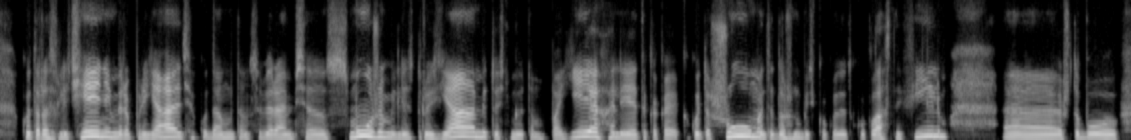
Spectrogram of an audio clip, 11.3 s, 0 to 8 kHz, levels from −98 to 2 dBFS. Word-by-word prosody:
какое-то 210 Hz, -3 st, -2 dB
развлечение, 225 Hz, +8 st, +3 dB
мероприятие, 205 Hz, +2 st, 0 dB
куда 200 Hz, 0 st, -5 dB
мы 195 Hz, -1 st, -4 dB
там 190 Hz, -, -9 dB
собираемся 190 Hz, -1 st, -4 dB
с -, -, -11 dB
мужем 245 Hz, -3 st, +5 dB
или 195 Hz, 0 st, -3 dB
с 195 Hz, -, -14 dB
друзьями, 235 Hz, +6 st, +3 dB
то 205 Hz, -, -8 dB
есть 195 Hz, -, -11 dB
мы 190 Hz, -1 st, -3 dB
там 175 Hz, -2 st, -12 dB
поехали, 215 Hz, +3 st, +1 dB
это 200 Hz, -1 st, -3 dB
какая 180 Hz, 0 st, -6 dB
какой-то 195 Hz, -3 st, -5 dB
шум, 260 Hz, +3 st, +5 dB
это 190 Hz, -3 st, -3 dB
должен 195 Hz, 0 st, -3 dB
быть 185 Hz, +1 st, -9 dB
какой-то 190 Hz, 0 st, -7 dB
такой 180 Hz, 0 st, -15 dB
классный 195 Hz, 0 st, -2 dB
фильм, 260 Hz, +1 st, +1 dB, 0.6 s
э, 195 Hz, -2 st, 0 dB
чтобы 200 Hz, -2 st, -1 dB
200 Hz, 160 wpm, -25 LUFS, 190-230 Hz, 0.6 s, мужем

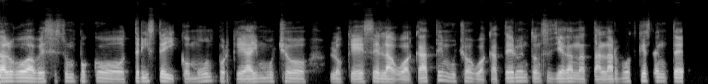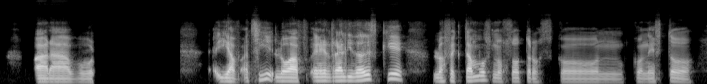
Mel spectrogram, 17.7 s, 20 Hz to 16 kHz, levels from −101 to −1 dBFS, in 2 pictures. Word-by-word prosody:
algo 115 Hz, +1 st, +7 dB
a 105 Hz, -, +6 dB
veces 100 Hz, +4 st, -4 dB
un 110 Hz, -2 st, -6 dB
poco 100 Hz, -5 st, -2 dB
triste 110 Hz, +1 st, 0 dB
y 100 Hz, -, -2 dB
común, 110 Hz, +7 st, -6 dB
porque 95 Hz, -1 st, -1 dB
hay 95 Hz, +2 st, +3 dB
mucho 105 Hz, -2 st, -3 dB, 0.3 s
lo -, -, -5 dB
que 90 Hz, +1 st, +2 dB
es 95 Hz, -, -8 dB
el 100 Hz, -2 st, +2 dB
aguacate, 105 Hz, -, +1 dB
mucho 115 Hz, -6 st, -6 dB
aguacatero, 105 Hz, +2 st, -2 dB
entonces 105 Hz, -3 st, -7 dB
llegan 105 Hz, -1 st, +1 dB
a 90 Hz, -, -1 dB
talar 90 Hz, +2 st, 0 dB
bosques 110 Hz, +5 st, -4 dB
enteros 115 Hz, -1 st, +1 dB, 0.7 s
para 100 Hz, -1 st, +5 dB
vo 95 Hz, +1 st, -6 dB, 1.5 s
y 110 Hz, 0 st, +1 dB
afa 105 Hz, -, +2 dB
sí 170 Hz, +4 st, -2 dB
lo 120 Hz, -1 st, +7 dB
af 110 Hz, -, +6 dB
eh, 125 Hz, 0 st, +4 dB
en 125 Hz, -1 st, +3 dB
realidad 125 Hz, +3 st, +5 dB
es 170 Hz, -, -1 dB
que 180 Hz, -3 st, +1 dB, 0.3 s
lo 110 Hz, 0 st, -1 dB
afectamos 120 Hz, +5 st, +1 dB
nosotros 105 Hz, 0 st, -6 dB
con 95 Hz, -2 st, -7 dB
con 95 Hz, 0 st, -8 dB
esto, 100 Hz, -2 st, -5 dB
105 Hz, 140 wpm, -25 LUFS, 95-115 Hz, 1.5 s, algo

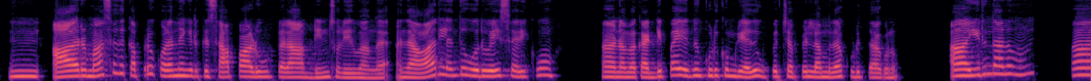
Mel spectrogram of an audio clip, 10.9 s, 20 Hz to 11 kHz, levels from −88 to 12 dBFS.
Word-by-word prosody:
ம், 225 Hz, 0 st, +2 dB, 0.3 s
ஆறு 230 Hz, +2 st, +5 dB
மாசதுக்கப்புறம் 310 Hz, +2 st, -3 dB
குழந்தைங்களுக்கு 235 Hz, -2 st, +1 dB
சாப்பாடு 205 Hz, +1 st, +1 dB
ஊட்டலாம் 195 Hz, -2 st, 0 dB
அப்படின்னு 185 Hz, +2 st, -3 dB
சொல்லிருவாங்க. 175 Hz, -4 st, -3 dB, 0.2 s
அந்த 190 Hz, -1 st, -1 dB, 0.2 s
ஆறுலேருந்து 270 Hz, +2 st, -1 dB
ஒரு 235 Hz, -1 st, +4 dB
வயசு 240 Hz, +2 st, +2 dB
வரைக்கும் 230 Hz, +6 st, -4 dB, 0.5 s
அ -, -, 0 dB
நம்ம 195 Hz, 0 st, +1 dB
கண்டிப்பா 210 Hz, +6 st, 0 dB
எதுவும் 250 Hz, 0 st, 0 dB
குடுக்க 245 Hz, 0 st, -1 dB
முடியாது, 215 Hz, -1 st, +3 dB
உப்பு 210 Hz, +1 st, -3 dB
சப்பு 210 Hz, -1 st, -2 dB
இல்லாம 195 Hz, -1 st, +1 dB
தான் 210 Hz, +1 st, 0 dB
குடுத்தாகணும். 185 Hz, -2 st, -5 dB, 0.5 s
அ -, -, +6 dB, 0.2 s
இருந்தாலும், 320 Hz, +1 st, -2 dB, 0.5 s
அ -, -, +1 dB
220 Hz, 150 wpm, -25 LUFS, 195-250 Hz, 0.5 s, அ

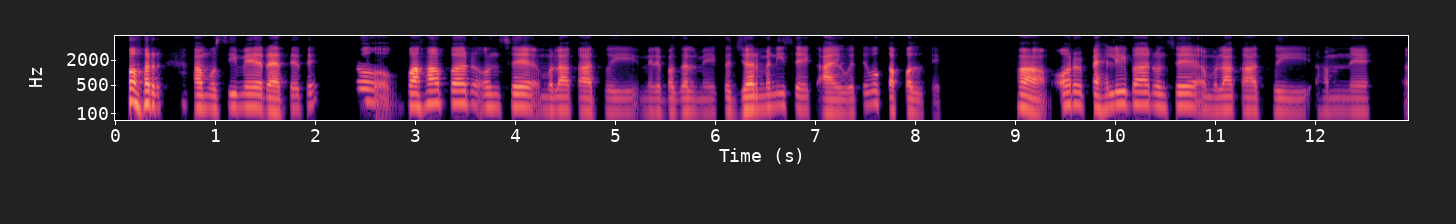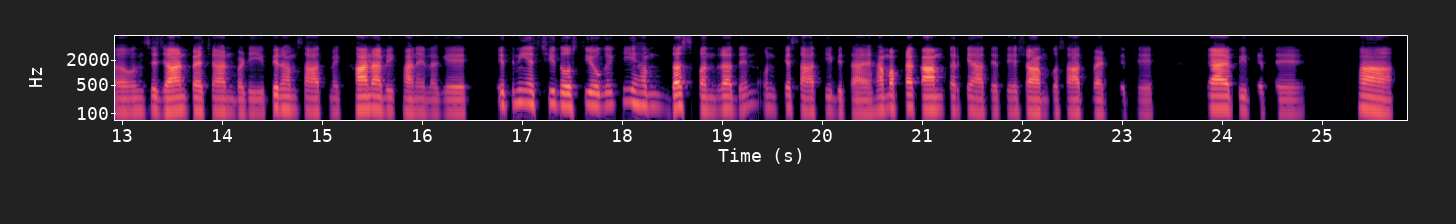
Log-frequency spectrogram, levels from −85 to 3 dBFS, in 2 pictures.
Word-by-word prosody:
और 180 Hz, -6 st, +8 dB, 0.3 s
हम 145 Hz, -1 st, +4 dB
उसी 140 Hz, +3 st, -5 dB
में 150 Hz, -1 st, +3 dB
रहते 125 Hz, +1 st, +3 dB
थे, 160 Hz, +4 st, -8 dB
तो 200 Hz, 0 st, -6 dB
वहाँ 160 Hz, +3 st, +8 dB
पर 180 Hz, -1 st, +4 dB
उनसे 150 Hz, -1 st, -2 dB, 0.2 s
मुलाकात 130 Hz, -2 st, 0 dB
हुई 120 Hz, 0 st, -11 dB
मेरे 115 Hz, 0 st, -9 dB
बगल 115 Hz, 0 st, -4 dB
में 115 Hz, 0 st, -14 dB
1 115 Hz, +2 st, -12 dB
जर्मनी 135 Hz, +5 st, +2 dB
से 145 Hz, -3 st, -4 dB
1 130 Hz, -, -14 dB
आए 110 Hz, 0 st, +5 dB
हुए 110 Hz, 0 st, -8 dB
थे, 110 Hz, +9 st, -15 dB
वो 180 Hz, -, -4 dB
कपल 120 Hz, -3 st, 0 dB
थे 90 Hz, -, -20 dB, 0.8 s
हाँ, -, -, +6 dB
और 170 Hz, +1 st, +1 dB
पहली 150 Hz, +5 st, +1 dB
बार 170 Hz, -1 st, +2 dB
उनसे 155 Hz, +1 st, -1 dB
मुलाकात 130 Hz, -, -2 dB
हुई 115 Hz, -1 st, -10 dB
हमने 120 Hz, +1 st, -10 dB, 0.4 s
अ, -, -, -10 dB
उनसे 120 Hz, +2 st, -7 dB
जान-पहचान 120 Hz, -1 st, +2 dB
बढ़ी 115 Hz, 0 st, -9 dB
फिर 145 Hz, -2 st, 0 dB
हम 130 Hz, -1 st, -5 dB
साथ 120 Hz, -1 st, -3 dB
में 120 Hz, -, -14 dB
खाना 135 Hz, +3 st, +5 dB
भी -, -, -6 dB
खाने 115 Hz, -1 st, -5 dB
लगे, 110 Hz, 0 st, -8 dB, 0.4 s
इतनी 180 Hz, +3 st, -6 dB
अच्छी 175 Hz, +1 st, -5 dB
दोस्ती 155 Hz, 0 st, -2 dB
हो 160 Hz, -1 st, 0 dB
गई 160 Hz, +2 st, -9 dB
कि 195 Hz, +4 st, -9 dB
हम 160 Hz, -3 st, -6 dB
10-15 135 Hz, -3 st, +1 dB
दिन 140 Hz, +5 st, -13 dB
उनके 140 Hz, 0 st, -10 dB
साथ 125 Hz, -4 st, -3 dB
ही 130 Hz, -, -11 dB
बिताए, 115 Hz, -2 st, -5 dB
हम 130 Hz, +4 st, -3 dB
अपना 140 Hz, +1 st, +2 dB
काम 130 Hz, -2 st, +6 dB
करके 130 Hz, 0 st, -7 dB
आते 120 Hz, 0 st, -4 dB
थे, 120 Hz, 0 st, -12 dB
शाम 115 Hz, -1 st, +1 dB
को 115 Hz, -, -11 dB
साथ 115 Hz, 0 st, -2 dB
बैठते -, -, -8 dB
थे, 105 Hz, -1 st, -16 dB, 0.6 s
चाय 140 Hz, 0 st, +8 dB
पीते 125 Hz, -3 st, -13 dB
थे 110 Hz, -1 st, -12 dB, 0.7 s
हाँ, 125 Hz, -5 st, +4 dB
130 Hz, 170 wpm, -24 LUFS, 120-150 Hz, 0.8 s, और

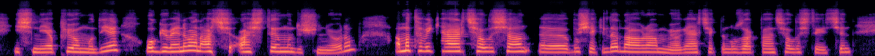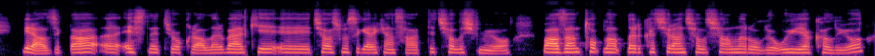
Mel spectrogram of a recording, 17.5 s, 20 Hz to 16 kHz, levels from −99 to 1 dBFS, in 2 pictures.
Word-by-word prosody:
işini 200 Hz, -1 st, +2 dB
yapıyor 195 Hz, +3 st, +1 dB
mu?" 185 Hz, -2 st, -4 dB
diye 280 Hz, +8 st, +3 dB, 0.3 s
o 225 Hz, 0 st, +5 dB
güveni 230 Hz, +3 st, +4 dB
ben 285 Hz, -2 st, +6 dB
aç 235 Hz, -1 st, +4 dB
aştığımı 220 Hz, 0 st, +1 dB
düşünüyorum 175 Hz, -, -3 dB, 0.4 s
ama 265 Hz, +4 st, +5 dB
tabii 260 Hz, -1 st, 0 dB
ki 245 Hz, +1 st, -4 dB
her 245 Hz, 0 st, +8 dB
çalışan, 235 Hz, 0 st, +2 dB
eee, 195 Hz, -1 st, +2 dB
bu 220 Hz, -, -5 dB
şekilde 215 Hz, +4 st, +1 dB
davranmıyor. 205 Hz, -7 st, +2 dB
Gerçekten 185 Hz, +1 st, -4 dB
uzaktan 185 Hz, +1 st, -4 dB
çalıştığı 190 Hz, -2 st, -5 dB
için 200 Hz, +5 st, -5 dB, 0.5 s
birazcık 170 Hz, -5 st, +1 dB
daha, 185 Hz, +3 st, +4 dB
eee, 190 Hz, -, -2 dB
esnetiyor 185 Hz, -1 st, -5 dB
kuralları. 165 Hz, +2 st, -3 dB
Belki, 180 Hz, +1 st, 0 dB
eee, 185 Hz, -1 st, -3 dB
çalışması 190 Hz, 0 st, -2 dB
gereken 170 Hz, 0 st, -2 dB
saatte 165 Hz, +4 st, -7 dB
çalışmıyor. 165 Hz, -7 st, -3 dB, 0.3 s
Bazen 195 Hz, 0 st, +6 dB
toplantıları 195 Hz, -2 st, -1 dB
kaçıran 195 Hz, -1 st, -1 dB
çalışanlar 185 Hz, -1 st, -3 dB
oluyor, 155 Hz, -3 st, -5 dB
uyuyakalıyor. 175 Hz, +1 st, -3 dB
190 Hz, 135 wpm, -23 LUFS, 180-215 Hz, 0.5 s, her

